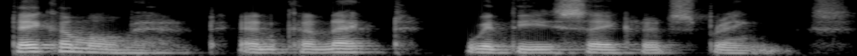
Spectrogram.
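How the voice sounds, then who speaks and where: A man leading a guided meditation in a gentle, deliberate manner, giving instructions with long pauses. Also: mid-range voice, steady tone, vocal fry.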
